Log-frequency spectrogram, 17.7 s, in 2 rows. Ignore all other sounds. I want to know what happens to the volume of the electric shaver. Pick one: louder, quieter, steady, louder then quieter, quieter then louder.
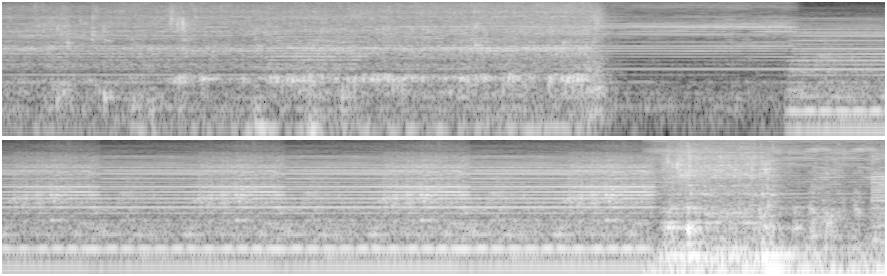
louder.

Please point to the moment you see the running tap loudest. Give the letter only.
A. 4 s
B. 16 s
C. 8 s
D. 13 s
B.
